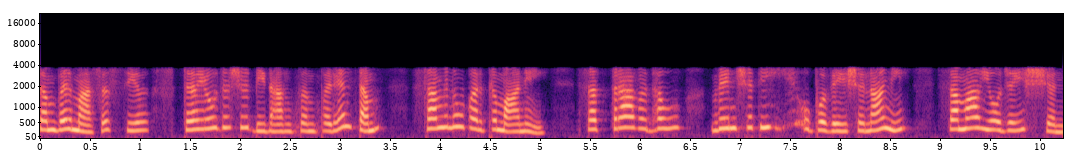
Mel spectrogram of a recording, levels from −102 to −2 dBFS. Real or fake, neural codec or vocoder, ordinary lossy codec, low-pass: fake; codec, 16 kHz in and 24 kHz out, 0.6 kbps, FocalCodec, streaming, 2048 codes; none; 3.6 kHz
